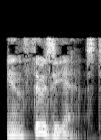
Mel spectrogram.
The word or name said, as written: enthusiast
